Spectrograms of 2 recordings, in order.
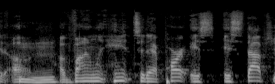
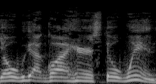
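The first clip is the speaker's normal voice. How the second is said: put-on screaming, higher pitch; 3 semitones higher than usual. Retelling a player urging the team on: imitating someone screaming. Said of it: "Stefon Diggs is screaming at the team like".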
